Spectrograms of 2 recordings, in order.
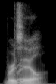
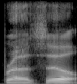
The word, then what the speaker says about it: Brazil: As in this word here, Brazil, Brazil. Peru, Brazil, Peru, Brazil, Peru. Interesting that the zil is stressed, so the second syllable is stressed.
